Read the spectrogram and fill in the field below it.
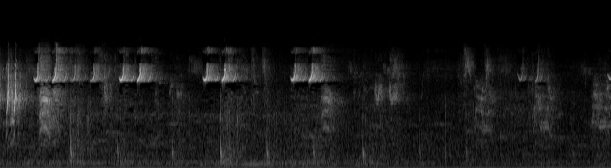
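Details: Common quail calls from village quails at Shahbazkhel, kept in a quail-hunting setting: sharp three-note bursts high in pitch repeated in quick groups, then scattered fainter chirps from other birds later.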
